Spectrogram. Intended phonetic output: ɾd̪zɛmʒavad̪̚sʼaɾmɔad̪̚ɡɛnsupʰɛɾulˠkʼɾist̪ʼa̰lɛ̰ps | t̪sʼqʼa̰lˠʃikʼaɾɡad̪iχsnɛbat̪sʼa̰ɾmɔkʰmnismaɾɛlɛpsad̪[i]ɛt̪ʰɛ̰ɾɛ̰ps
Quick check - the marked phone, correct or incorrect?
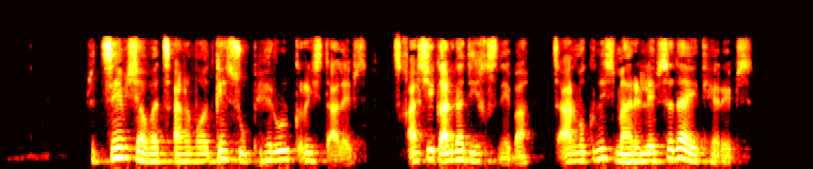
incorrect: a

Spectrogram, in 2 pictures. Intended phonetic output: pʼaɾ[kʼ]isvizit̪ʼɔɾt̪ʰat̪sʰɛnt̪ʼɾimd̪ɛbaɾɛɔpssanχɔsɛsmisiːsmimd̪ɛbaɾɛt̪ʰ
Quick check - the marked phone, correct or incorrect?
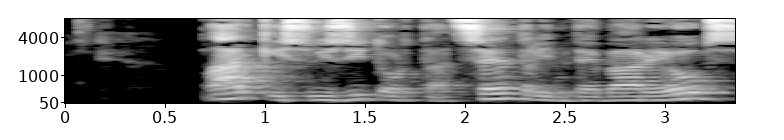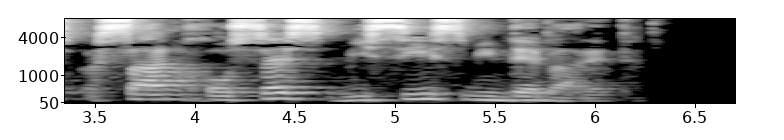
correct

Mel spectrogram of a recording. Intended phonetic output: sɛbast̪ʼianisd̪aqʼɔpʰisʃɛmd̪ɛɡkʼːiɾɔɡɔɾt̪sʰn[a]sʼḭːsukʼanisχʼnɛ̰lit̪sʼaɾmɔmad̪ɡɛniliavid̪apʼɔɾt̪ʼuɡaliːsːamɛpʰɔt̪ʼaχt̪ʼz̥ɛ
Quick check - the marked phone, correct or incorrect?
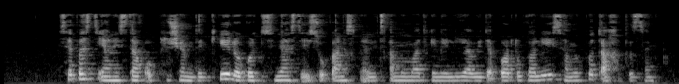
correct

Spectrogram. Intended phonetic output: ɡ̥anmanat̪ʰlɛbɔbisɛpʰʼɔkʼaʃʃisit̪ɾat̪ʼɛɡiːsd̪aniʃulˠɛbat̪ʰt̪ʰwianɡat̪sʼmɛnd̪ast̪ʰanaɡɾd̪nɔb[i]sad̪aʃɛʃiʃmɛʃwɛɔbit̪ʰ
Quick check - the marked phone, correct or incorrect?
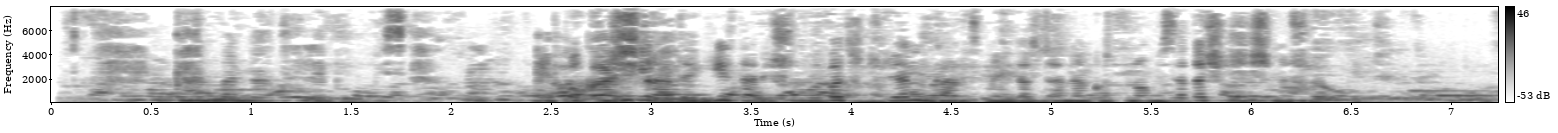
correct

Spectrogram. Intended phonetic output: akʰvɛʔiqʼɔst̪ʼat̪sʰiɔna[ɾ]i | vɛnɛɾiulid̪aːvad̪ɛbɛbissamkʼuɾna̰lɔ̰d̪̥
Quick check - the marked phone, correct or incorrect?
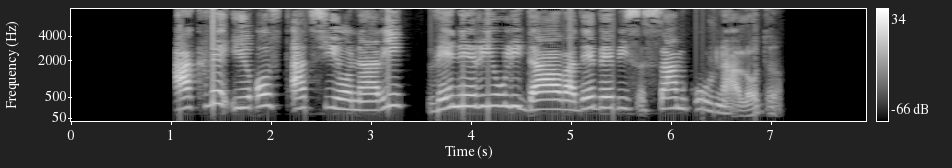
correct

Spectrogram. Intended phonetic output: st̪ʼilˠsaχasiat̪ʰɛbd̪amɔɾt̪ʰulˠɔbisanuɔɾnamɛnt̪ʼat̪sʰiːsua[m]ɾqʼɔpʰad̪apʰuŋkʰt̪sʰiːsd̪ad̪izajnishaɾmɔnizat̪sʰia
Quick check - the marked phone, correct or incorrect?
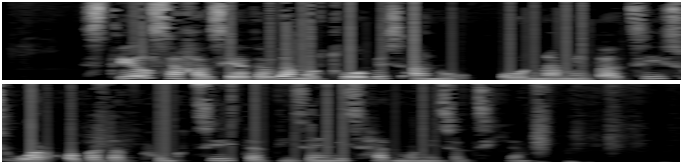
incorrect: none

